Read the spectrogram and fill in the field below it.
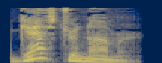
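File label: "gastronomer", British English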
